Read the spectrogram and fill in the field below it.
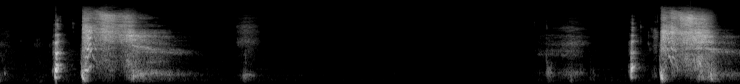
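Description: Two forceful sneezes, each with a quick in-breath and explosive burst, separated by several seconds; repeated sneezing with a cold.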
